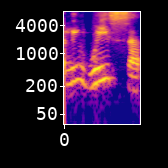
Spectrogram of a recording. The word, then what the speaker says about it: linguiça: Porém, as palavras, né, que apresentam a pronúncia do U, elas continuam, tá? Com a mesma pronúncia. Você só não usa mais o trema, a notação ali em cima da vogal U, tá? Então, é o exemplo que eu dei da palavra linguiça, tranquilo, né? Então, antes essas palavras eram grafadas com trema, não tem mais o trema, mas existe a pronúncia continua, prevalece, tá?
